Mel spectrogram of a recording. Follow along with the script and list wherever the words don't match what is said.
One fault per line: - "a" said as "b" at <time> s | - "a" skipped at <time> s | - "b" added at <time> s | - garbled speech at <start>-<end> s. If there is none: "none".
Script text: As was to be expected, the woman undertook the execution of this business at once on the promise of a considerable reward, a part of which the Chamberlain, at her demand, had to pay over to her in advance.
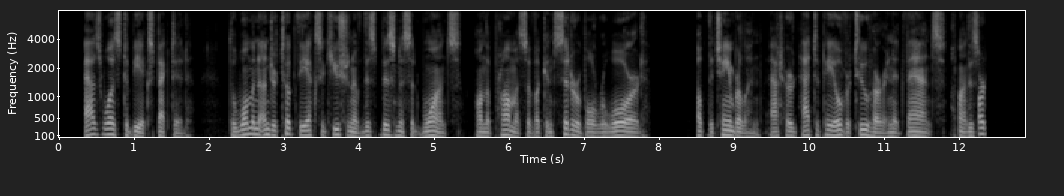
- "part of which" skipped at 8.6 s
- "demand" skipped at 9.8 s
- garbled speech at 11.9-12.4 s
